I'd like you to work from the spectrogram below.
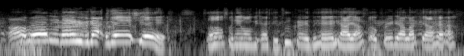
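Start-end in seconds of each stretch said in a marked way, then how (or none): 0.1-2.5 excited exclaim. Real, not acted.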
